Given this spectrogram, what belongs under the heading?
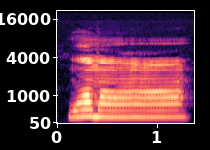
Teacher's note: فَأُمُّهُ ہاویہ وَمَا، یہاں میم کے ساتھ الف اور اوپر مد ہے اور ساتھ زبر، اور مد آ جائے تو یہ 2 الف کی مقدار پر آ جاتا ہے، اس لیے اسے اچھی طرح کھینچ کر ادا کریں۔ وَمَا أَدْرَاكَ، دال کے اوپر جزم ہے اس لیے یہ قلقلہ یعنی دال کی آواز کو ہلا کر ادا کریں۔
